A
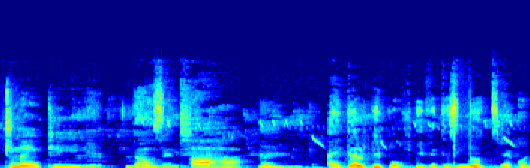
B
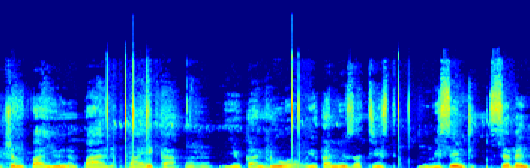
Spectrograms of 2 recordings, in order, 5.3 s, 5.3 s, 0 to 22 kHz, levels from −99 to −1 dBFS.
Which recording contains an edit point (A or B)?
A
